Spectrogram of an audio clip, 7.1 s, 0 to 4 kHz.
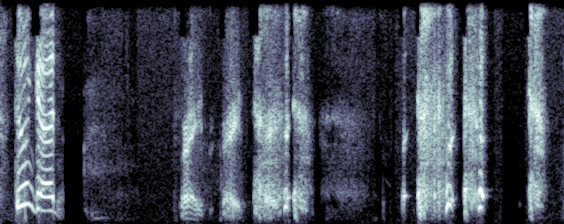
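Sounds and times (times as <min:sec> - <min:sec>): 
speech: 0:00.2 - 0:00.9, 0:02.2 - 0:04.0
person coughing in short harsh bursts: 0:03.2 - 0:04.0, 0:05.0 - 0:06.9.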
